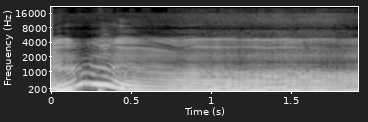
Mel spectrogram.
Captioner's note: making ghostly noises and chuckling darkly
